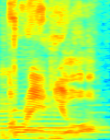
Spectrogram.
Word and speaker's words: Granula: How to pronounce Granula. Oh, that's the worst name. Okay. He called it Granula, apparently. Like granola with a U.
